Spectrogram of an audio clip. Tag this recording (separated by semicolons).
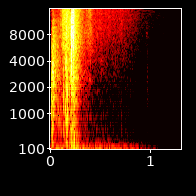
book; environmental-sounds-research; flick; flip; magazine; newspaper; page; paper; reading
